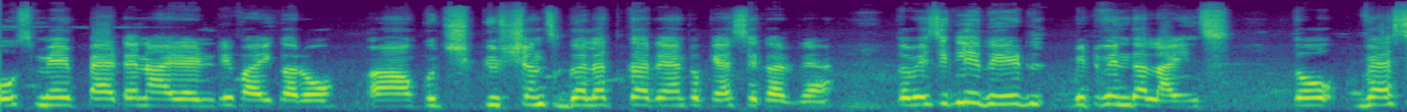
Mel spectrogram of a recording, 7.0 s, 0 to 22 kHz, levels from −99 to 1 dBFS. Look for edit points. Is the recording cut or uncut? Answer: uncut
